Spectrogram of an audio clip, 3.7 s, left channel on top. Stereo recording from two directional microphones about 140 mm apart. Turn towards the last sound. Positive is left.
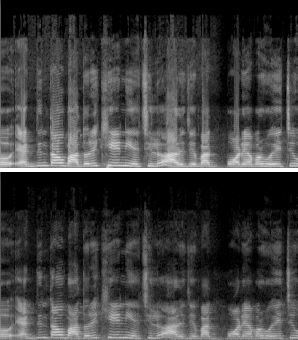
turn(degrees=35)  # may be behind; listen again after turning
